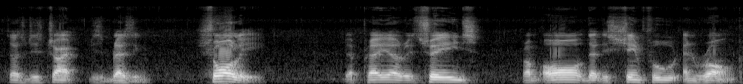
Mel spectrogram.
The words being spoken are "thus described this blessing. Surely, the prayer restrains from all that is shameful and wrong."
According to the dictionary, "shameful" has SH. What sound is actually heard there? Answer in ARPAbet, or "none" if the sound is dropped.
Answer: SH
